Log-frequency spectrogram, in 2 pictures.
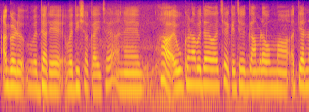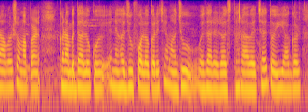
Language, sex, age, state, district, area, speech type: Gujarati, female, 18-30, Gujarat, Rajkot, urban, spontaneous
